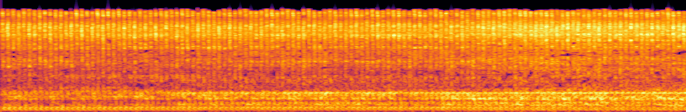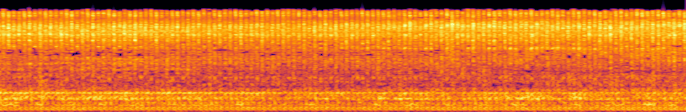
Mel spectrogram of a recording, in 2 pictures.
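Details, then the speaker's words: Diesel car engine after diesel pressure sensor on the fuel rail was replaced: even idle with a light rattling tick on top, attributed to timing chain tensioners not replaced with the chain; tensioner noise. "وهذا الصوت اللي عنده انا موجود بصفه عامه تلقاها موجود يعني شدادات وكذا احنا ما غيرهمش الا وقت يعملوا صوت"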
